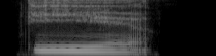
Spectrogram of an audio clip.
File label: "野", Chinese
